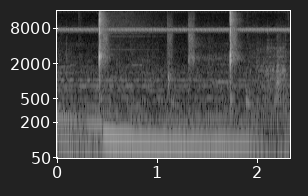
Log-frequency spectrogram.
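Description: Two sharp clicks about a second and a quarter apart from a hand tool working on an old amplifier's speaker wiring, over a low hum.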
